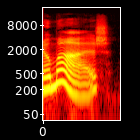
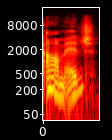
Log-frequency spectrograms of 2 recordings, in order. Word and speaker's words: homage: It is an homage. Or an homage, but many dictionaries note that homage is a relatively common pronunciation with this meaning, and there's some chance that it reflects a reborrowing from French, and that's why we have a pronunciation that is closer to the French.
